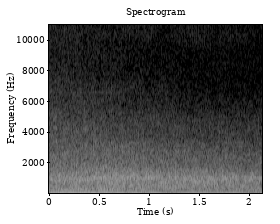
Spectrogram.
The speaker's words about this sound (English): This is actually quite a main thoroughfare, so the traffic may very well increase.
